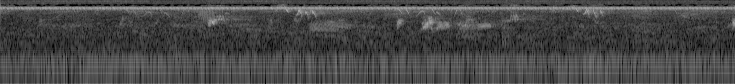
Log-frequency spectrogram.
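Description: A red-vented bulbul gives short, bubbly chirping notes at irregular intervals over a steady, high insect whine and low background rumble.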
